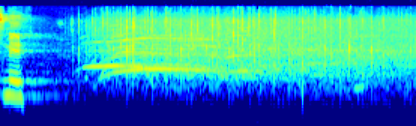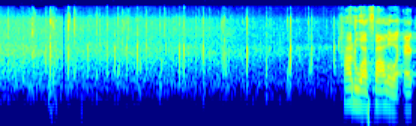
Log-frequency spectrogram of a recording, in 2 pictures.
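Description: A large crowd applauds and cheers in an echoing arena.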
